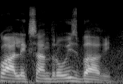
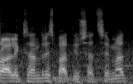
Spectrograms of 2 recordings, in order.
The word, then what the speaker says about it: Alexander's Garden: Thus creating the garden's name - Alexander's Garden But many still mispronounce it as "Alexandrov's Garden", instead of "Alexander's Garden" And while it changed names many times, during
